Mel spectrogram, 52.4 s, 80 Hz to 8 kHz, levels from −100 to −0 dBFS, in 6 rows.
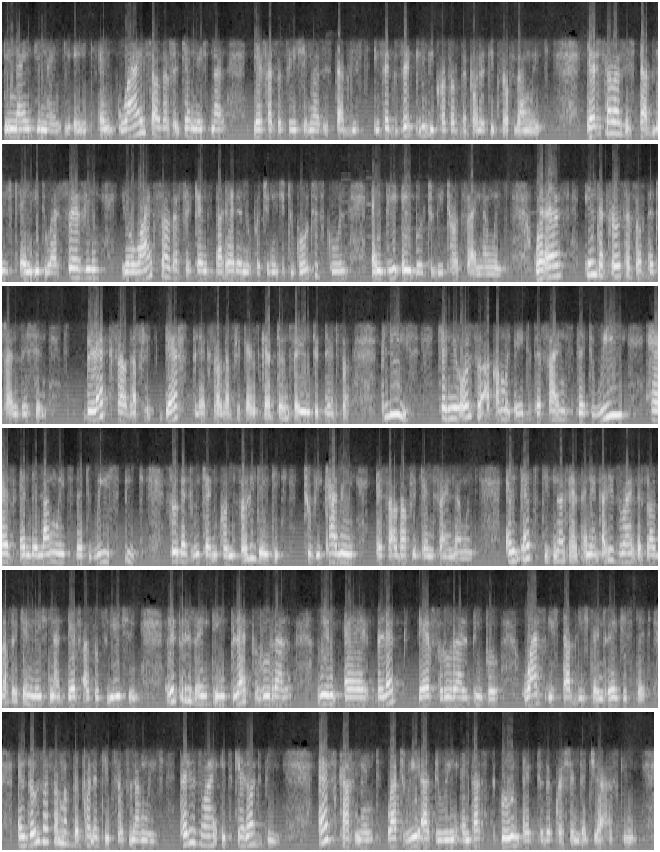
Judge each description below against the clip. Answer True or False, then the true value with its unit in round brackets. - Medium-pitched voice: True (175 Hz)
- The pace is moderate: True (175 wpm)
